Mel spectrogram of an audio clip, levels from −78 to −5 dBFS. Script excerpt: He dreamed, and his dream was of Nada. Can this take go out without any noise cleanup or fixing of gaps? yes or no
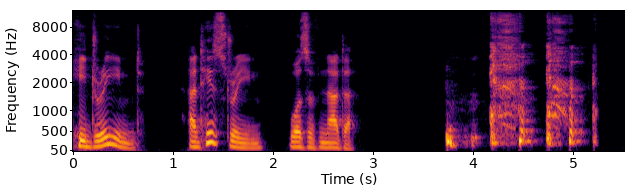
no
